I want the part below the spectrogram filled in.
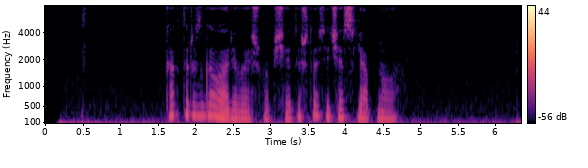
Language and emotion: Russian, neutral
